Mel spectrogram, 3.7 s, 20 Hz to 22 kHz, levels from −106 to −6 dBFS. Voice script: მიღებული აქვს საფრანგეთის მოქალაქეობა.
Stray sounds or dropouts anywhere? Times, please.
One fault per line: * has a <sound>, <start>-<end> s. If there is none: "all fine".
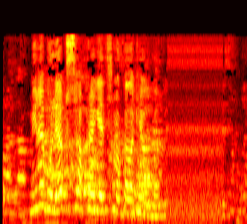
all fine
